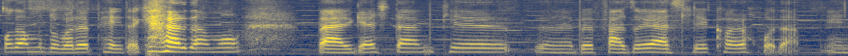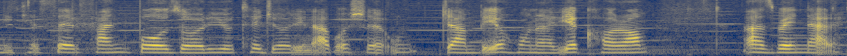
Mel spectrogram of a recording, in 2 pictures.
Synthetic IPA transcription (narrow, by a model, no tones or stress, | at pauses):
xo̞d̪æmod̪o̞bɒːɾepʰe̞jd̪ɒ̰ːcʰæɾd̪æmo | b̥æɾɟæʃt̪æmcʰe | be̞fæzɒːjeæslije̞kʰɒːɾe̞xo̞̰d̪æ̰mjæ̰ːniːcʰe̞se̞ɾfænbɒːzɒːɾiːjot̪ʰe̞d͡ʒɒːɾḭːnæ̰bɒ̰ːʃeʔṵn | d͡ʒæmbeje̞ɦo̞næɾiːekʰɒːɾɒːm | ʔæzbejnːæ̰ɾḛ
